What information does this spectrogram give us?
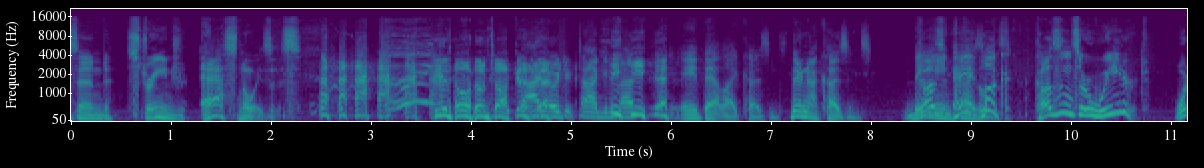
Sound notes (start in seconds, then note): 2.5 cackling; 6.5 giggles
